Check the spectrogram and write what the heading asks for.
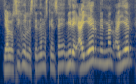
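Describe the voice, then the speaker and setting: A man's voice: high voice, fast talker, big-room sound. A man with a Mexican accent preaching a sermon, asking the congregation questions and calling for amens.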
